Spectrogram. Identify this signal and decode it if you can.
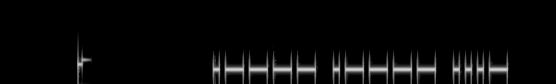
Morse code, heard as a keyed tone, about 19 wpm, 700 Hz. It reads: 11V
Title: Three Challenging Letter-Number Combinations 20wpm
